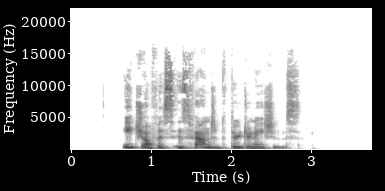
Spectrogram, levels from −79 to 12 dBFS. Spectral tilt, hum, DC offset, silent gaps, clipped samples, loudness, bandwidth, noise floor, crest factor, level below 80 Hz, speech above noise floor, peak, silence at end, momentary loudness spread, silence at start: -3.5 dB/octave; none; under 0.1%; none; under 0.1%; -17 LUFS; 16 kHz; -85 dBFS; 18 dB; -54 dBFS; 68 dB; -2 dBFS; 0.9 s; 13 LU; 0.65 s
